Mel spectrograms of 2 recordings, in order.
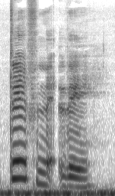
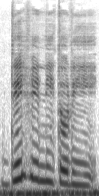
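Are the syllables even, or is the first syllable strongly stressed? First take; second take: first stressed; even. First: The first syllable is loud, the rest relaxed. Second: All syllables are said evenly and fully. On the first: The speaker calls it right. "でだけ大きく言って、あとはリラックスして発音してください" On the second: The speaker calls it wrong. "カタカナ読みですとdefinitely"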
